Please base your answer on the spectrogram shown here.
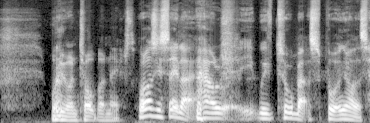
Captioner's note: chuckling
